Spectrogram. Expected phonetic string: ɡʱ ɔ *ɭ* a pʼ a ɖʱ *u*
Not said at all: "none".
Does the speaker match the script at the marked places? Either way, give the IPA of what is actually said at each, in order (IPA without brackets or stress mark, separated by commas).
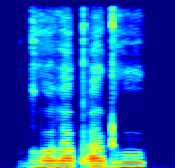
l, u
